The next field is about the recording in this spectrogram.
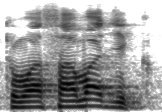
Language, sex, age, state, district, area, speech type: Marathi, male, 30-45, Maharashtra, Osmanabad, rural, spontaneous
